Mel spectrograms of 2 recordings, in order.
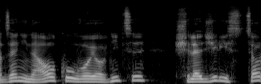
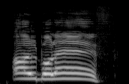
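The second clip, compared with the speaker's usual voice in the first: very high, slow, loud wail; ritual curse; 13 semitones higher, 6 dB louder, much slower than usual. A narrator's reading. Old man calls a lion on betrayer, high wail. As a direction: wail the incantation.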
